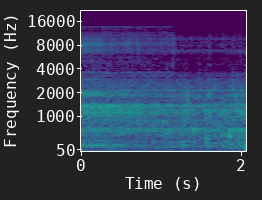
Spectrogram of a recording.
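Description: Faint, steady background hiss with a thin, steady high tone running through it.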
